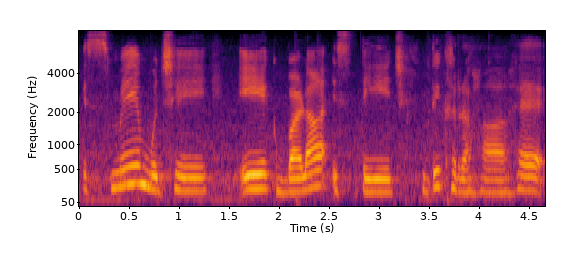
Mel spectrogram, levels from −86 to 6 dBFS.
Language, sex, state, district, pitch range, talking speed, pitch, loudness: Hindi, female, Madhya Pradesh, Katni, 175-210 Hz, 105 wpm, 190 Hz, -17 LUFS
